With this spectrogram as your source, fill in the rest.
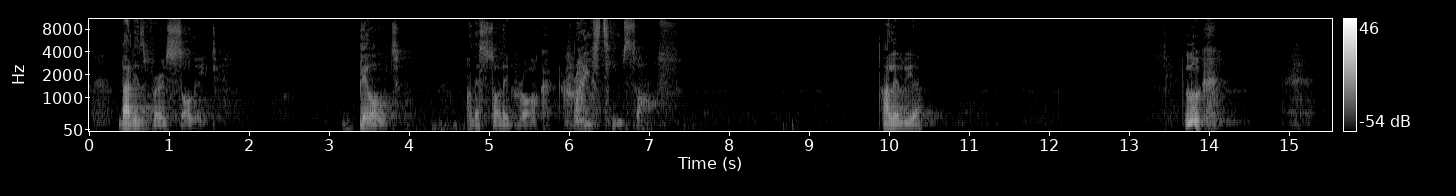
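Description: A middle-aged man preaches with animation through a headset microphone, in bursts with pauses.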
